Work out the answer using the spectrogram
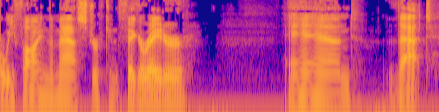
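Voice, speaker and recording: Slow, deep-voiced man explaining software. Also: clear, resonant tone. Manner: plainspoken, hesitant with frequent uh fillers. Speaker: channel host. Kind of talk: screen-recorded tutorial narration.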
